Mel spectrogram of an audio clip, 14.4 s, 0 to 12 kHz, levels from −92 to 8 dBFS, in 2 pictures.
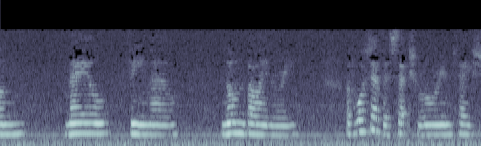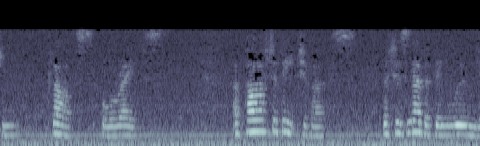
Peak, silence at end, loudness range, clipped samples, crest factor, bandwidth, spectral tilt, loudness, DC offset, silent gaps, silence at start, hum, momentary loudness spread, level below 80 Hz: -2 dBFS; 0 s; 7 LU; under 0.1%; 18 dB; 6.6 kHz; -6.5 dB/octave; -21 LUFS; under 0.1%; none; 0 s; none; 20 LU; -38 dBFS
